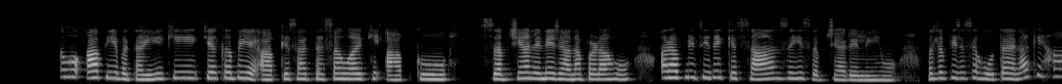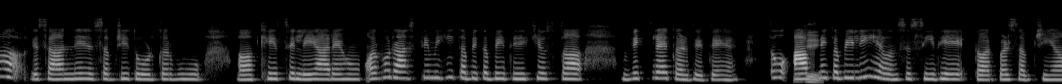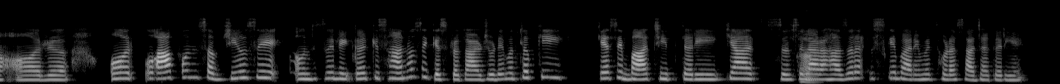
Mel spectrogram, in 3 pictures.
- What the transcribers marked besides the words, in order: none
- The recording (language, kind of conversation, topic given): Hindi, podcast, क्या आपने कभी किसान से सीधे सब्ज़ियाँ खरीदी हैं, और आपका अनुभव कैसा रहा?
